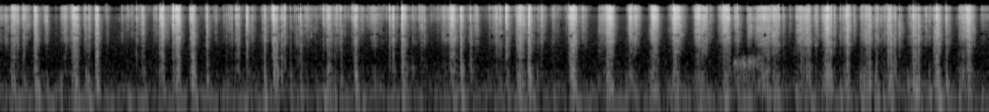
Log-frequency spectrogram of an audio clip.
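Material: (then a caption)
Loofah. Long nails scratch the rough surface of a dry natural loofah pad held in one hand. Rapid, dense strokes of bright, crackly scraping follow one another for about fifteen seconds, each brief and dry with no ring, and the sound is dominated by high hiss with little low end.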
